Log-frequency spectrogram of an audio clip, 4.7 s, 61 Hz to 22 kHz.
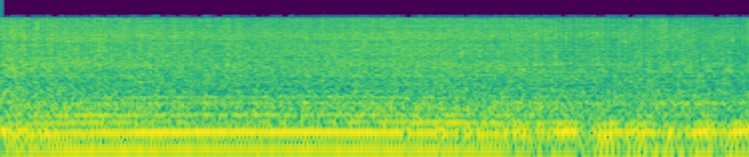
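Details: Mitsubishi 4G63 engine at idle: a deep, uneven, loping beat that wanders and never settles into a smooth rhythm; lumpy idle.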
